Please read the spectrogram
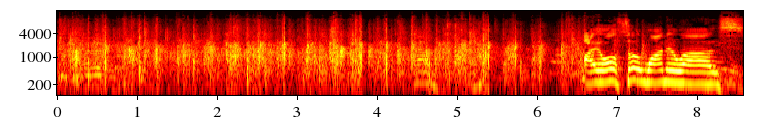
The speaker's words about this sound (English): So I want to get a big round of applause first for them.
